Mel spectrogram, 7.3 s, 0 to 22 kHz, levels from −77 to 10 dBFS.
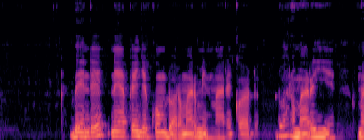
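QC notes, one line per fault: No faults heard anywhere in this speech recording.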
